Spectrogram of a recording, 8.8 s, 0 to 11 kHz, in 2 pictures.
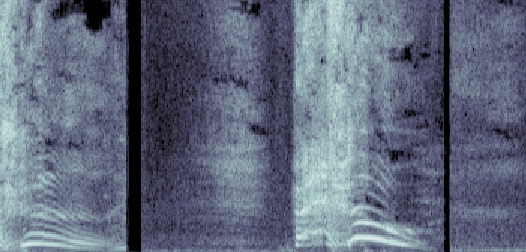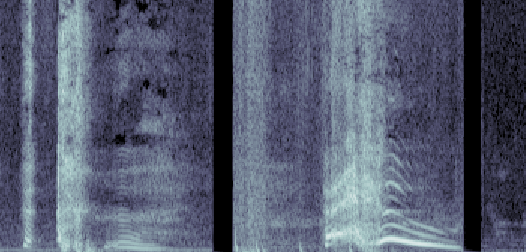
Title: female tiktok sneeze 175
